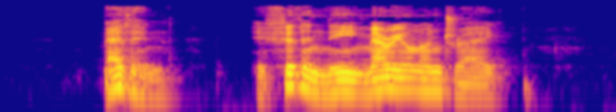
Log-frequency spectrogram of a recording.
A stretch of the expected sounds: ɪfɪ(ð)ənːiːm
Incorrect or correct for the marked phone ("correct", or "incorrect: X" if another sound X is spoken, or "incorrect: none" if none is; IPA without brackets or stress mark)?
correct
